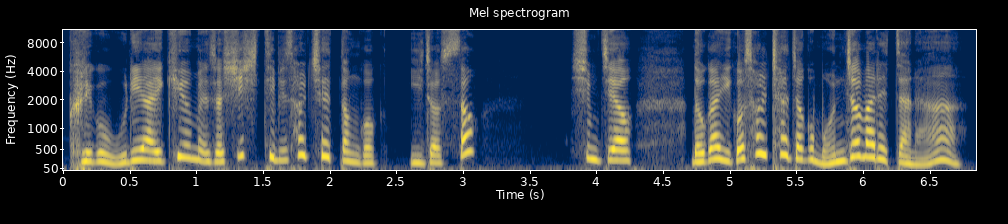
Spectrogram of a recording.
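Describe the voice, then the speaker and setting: A woman acting out a betrayed wife who shouts back with cutting retorts, in a story-radio reading. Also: a little high, big pitch swings, fairly quick, no room sound, clean studio sound. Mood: furious. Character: betrayed furious young wife, sharp-tongued.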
